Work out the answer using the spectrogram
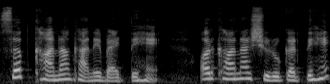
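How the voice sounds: The delivery moves at a fairly slow pace. The intonation is lively. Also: woman, medium pitch for a woman.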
